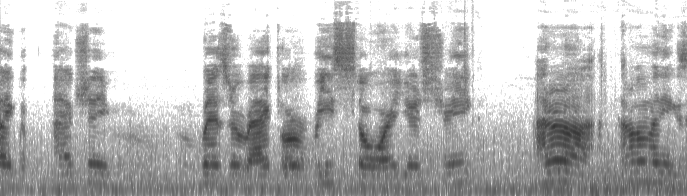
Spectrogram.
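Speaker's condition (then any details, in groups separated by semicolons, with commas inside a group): Traumatic brain injury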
